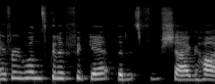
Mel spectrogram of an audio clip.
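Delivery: indignant angry griping. Retelling Tash's reaction to the Tron attraction in Magic Kingdom, imitating Tash's angry complaint. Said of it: "She's so angry about it".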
